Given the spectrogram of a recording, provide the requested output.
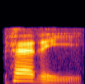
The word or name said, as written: petty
